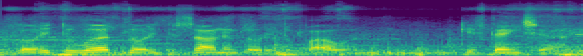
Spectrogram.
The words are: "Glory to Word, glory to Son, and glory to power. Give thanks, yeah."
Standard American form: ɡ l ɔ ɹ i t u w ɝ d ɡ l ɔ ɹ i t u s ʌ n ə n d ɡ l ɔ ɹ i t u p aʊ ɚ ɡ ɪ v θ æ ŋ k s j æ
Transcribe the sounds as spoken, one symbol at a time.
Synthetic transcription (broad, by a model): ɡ l ɔ ɹ i t u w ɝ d ɡ l ɔ ɹ i t u s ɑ n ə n ɡ l ɔ ɹ i t u p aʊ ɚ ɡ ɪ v t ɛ ŋ k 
